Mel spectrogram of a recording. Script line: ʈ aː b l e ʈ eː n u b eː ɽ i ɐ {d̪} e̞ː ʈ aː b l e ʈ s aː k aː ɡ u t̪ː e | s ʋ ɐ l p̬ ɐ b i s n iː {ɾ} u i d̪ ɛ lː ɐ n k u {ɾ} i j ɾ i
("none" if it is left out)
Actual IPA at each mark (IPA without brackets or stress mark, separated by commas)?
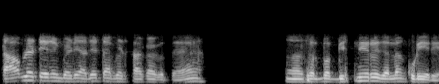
d̪, ɾ, ɽ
